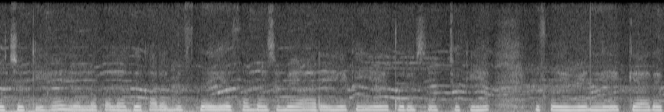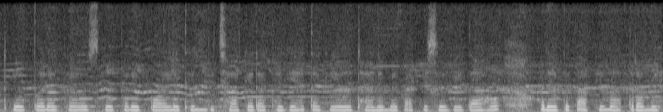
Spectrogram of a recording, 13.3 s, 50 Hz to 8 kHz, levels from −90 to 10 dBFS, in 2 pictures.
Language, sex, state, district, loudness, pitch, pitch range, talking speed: Hindi, female, Chhattisgarh, Bilaspur, -16 LUFS, 235 Hz, 230-240 Hz, 225 wpm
